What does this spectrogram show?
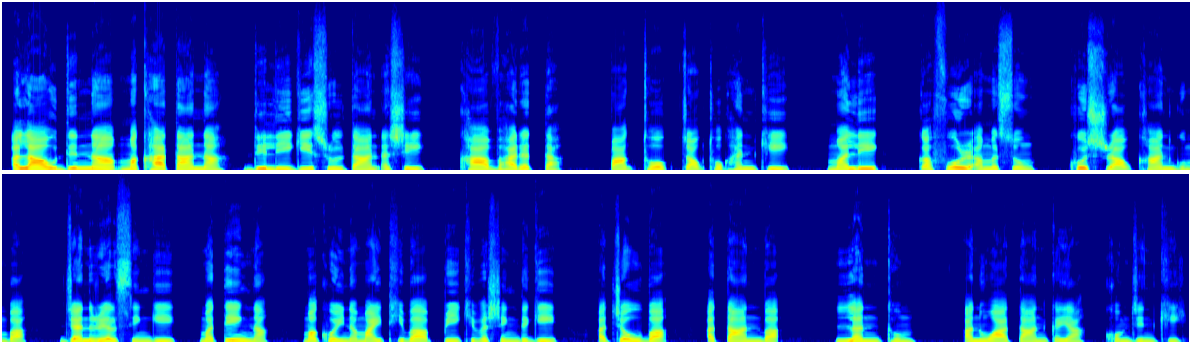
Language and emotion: Manipuri, neutral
